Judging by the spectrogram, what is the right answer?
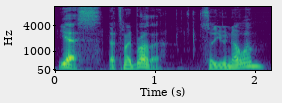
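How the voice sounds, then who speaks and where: A man's voice: mid-range voice, very animated, moderate pace, dry recording, soft background music, voice pushed up, close to an everyday voice. A man voicing a kind, anxious story hero looking for his brother, hesitant and earnest. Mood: anxious, urgent.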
